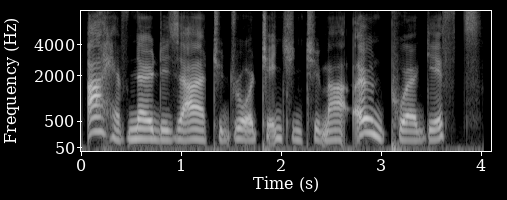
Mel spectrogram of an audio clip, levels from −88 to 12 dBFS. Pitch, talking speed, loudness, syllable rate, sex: 180 Hz, 175 wpm, -20 LUFS, 4.2 syllables/s, female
